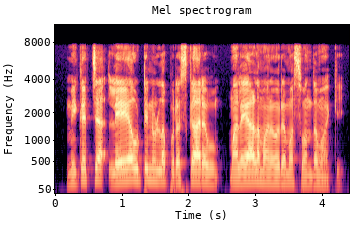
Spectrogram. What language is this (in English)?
Malayalam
